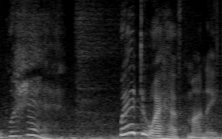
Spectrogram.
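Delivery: high-pitched, fast, incredulous tone.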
